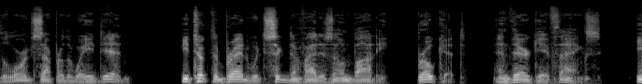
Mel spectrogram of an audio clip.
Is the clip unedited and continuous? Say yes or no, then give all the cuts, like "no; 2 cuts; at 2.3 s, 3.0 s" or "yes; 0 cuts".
yes; 0 cuts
